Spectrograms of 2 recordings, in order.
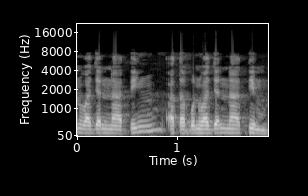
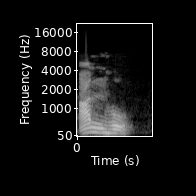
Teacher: Artinya ketika nun sakinah maupun tanwin bertemu dengan huruf izhar halq yakni hamzah ha ain ha gin ko. Maka dibaca jelas dengan bunyi n tanpa dengung samar harus jelas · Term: izhar halqi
